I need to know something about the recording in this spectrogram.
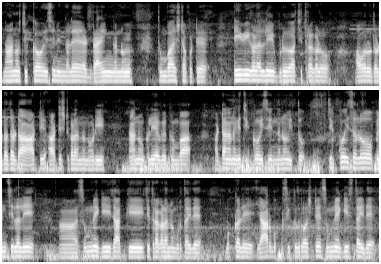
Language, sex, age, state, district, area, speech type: Kannada, male, 18-30, Karnataka, Mysore, urban, spontaneous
